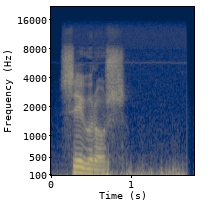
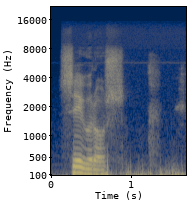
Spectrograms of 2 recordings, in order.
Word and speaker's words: Sigur Rós: Miren cómo se pronuncia Sigur Rós. Sigros. Sigros.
